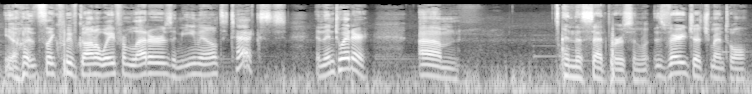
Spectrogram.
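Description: Music plays behind a man whose fairly high voice has lively intonation, broken by long, frequent pauses. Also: fairly slow pace. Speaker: podcast host. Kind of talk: casual chat.

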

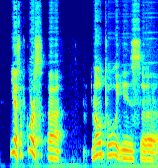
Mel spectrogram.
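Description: A man speaks with lively intonation in a very clean recording with a silent background. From Ukraine (Kyiv). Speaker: author and physicist. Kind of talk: interview. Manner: halting.

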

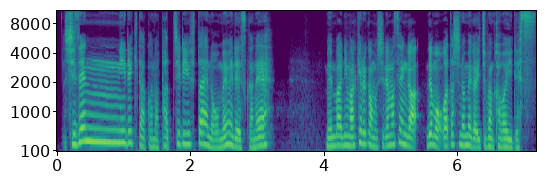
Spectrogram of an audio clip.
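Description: An ordinary speaking voice, this woman talks at a fairly quick pace with a fairly high pitch and lively intonation. The recording is very clean, with a silent background and a dry, close sound with no echo. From Niigata, Japan. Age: 20s. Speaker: voice actress and idol singer. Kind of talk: interview Q&A on radio.

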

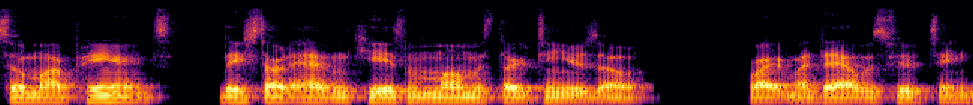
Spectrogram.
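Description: With an American accent, the speaker goes at a fairly quick pace in a monotone, flat intonation over a quiet background. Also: man. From US South, Knoxville, Tennessee. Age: 20s. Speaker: marriage and family therapist. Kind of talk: podcast interview.

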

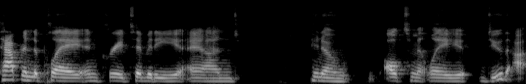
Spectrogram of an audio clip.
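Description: At a moderate pace, a woman with a normal speaking voice talks with ordinary pitch variation. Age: 20s. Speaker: digital wellbeing activist, nonprofit founder. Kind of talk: casual interview. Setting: remote call.

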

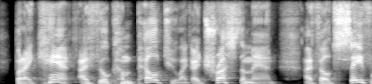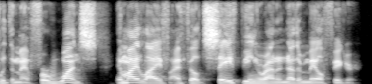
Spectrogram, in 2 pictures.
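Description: Talking at a fairly quick pace with hardly any pauses, a man with a medium pitch and an animated tone makes very wide pitch swings. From Armenia, raised in US from age six. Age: 40s. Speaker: entrepreneur, fitness franchise founder. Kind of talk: casual interview. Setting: studio.

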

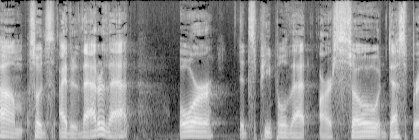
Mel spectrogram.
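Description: A man with an unremarkable speaking voice talks fairly slowly at a fairly low pitch, with fairly even intonation. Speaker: comedian and presidential candidate. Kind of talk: interview.

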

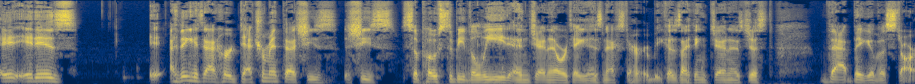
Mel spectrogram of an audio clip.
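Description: A man speaks at a medium pitch in an unremarkable speaking voice. He moves at a fairly quick pace. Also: ordinary pitch variation. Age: 40s. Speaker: film podcast host. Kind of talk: casual chat.

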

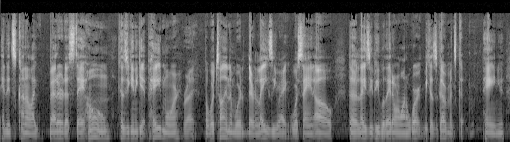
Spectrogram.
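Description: This man has an unremarkable speaking voice, fairly low in pitch, with fairly even intonation. He talks at a fairly quick pace with very even loudness. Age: 40s. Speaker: podcast co-host. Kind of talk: casual chat.

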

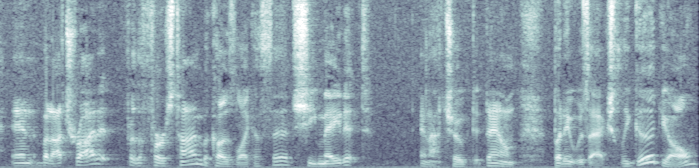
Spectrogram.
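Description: A man speaks with a Southern US accent. Noticeable background noise can be heard. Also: moderate pace. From US South. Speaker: podcast co-host, gospel singer. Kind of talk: casual chat.

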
